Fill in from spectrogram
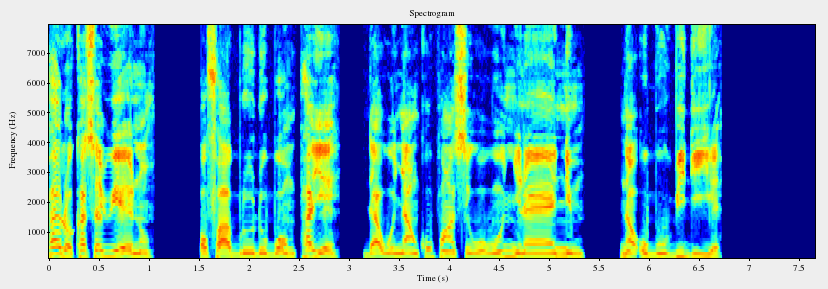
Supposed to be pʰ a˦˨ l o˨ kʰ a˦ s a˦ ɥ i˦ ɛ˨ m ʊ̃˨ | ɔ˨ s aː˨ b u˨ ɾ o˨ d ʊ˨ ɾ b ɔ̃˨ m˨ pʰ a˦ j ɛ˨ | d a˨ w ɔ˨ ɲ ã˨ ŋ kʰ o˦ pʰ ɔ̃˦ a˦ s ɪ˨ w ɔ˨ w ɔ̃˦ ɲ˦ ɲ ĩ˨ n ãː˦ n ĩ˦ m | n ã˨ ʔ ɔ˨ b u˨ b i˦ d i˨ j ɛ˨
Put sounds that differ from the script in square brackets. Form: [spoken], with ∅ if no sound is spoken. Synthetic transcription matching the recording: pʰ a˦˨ l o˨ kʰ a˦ s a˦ ɥ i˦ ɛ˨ [n] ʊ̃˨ | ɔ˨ [f] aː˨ b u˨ ɾ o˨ d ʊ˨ [∅] b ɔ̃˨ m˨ pʰ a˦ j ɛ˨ | d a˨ w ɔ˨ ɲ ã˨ ŋ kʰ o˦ pʰ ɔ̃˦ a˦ s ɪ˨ w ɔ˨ w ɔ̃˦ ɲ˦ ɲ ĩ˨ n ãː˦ n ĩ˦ m | n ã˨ ʔ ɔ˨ b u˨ b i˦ d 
